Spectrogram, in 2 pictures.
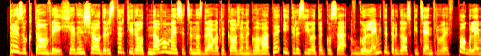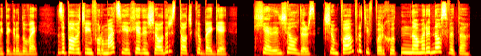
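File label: Bulgarian, female, voice over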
